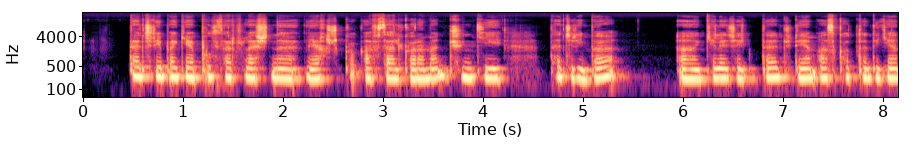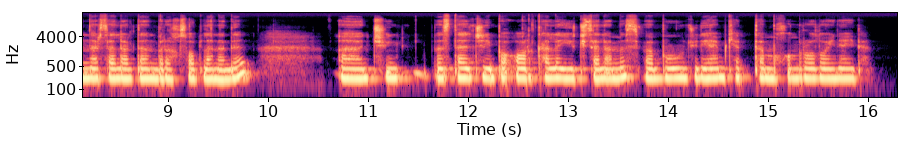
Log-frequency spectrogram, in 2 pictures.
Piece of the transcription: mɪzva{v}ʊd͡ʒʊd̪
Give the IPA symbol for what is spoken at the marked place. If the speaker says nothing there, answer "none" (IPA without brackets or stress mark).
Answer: b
